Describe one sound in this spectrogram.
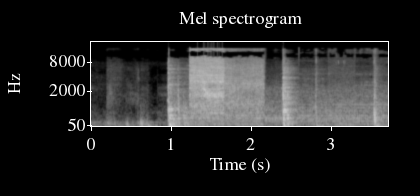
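Oil sizzles in a hot pan.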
